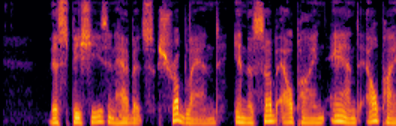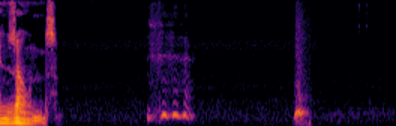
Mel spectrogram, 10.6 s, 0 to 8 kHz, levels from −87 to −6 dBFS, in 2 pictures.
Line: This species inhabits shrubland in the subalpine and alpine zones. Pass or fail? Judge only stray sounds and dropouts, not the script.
fail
